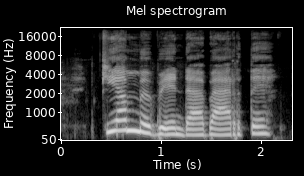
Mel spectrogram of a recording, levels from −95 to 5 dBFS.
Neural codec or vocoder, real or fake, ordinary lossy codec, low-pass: none; real; none; 19.8 kHz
